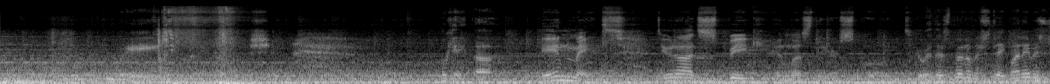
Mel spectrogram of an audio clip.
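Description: A young man speaks calmly in a low voice.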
